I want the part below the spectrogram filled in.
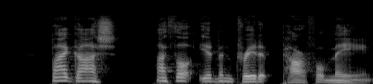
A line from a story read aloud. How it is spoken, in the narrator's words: exclaimed Bate Wood, and he was full of wrath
